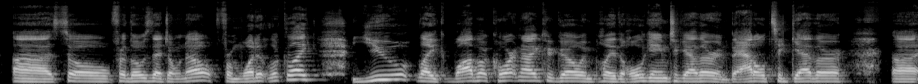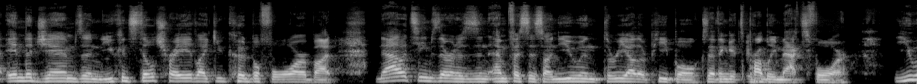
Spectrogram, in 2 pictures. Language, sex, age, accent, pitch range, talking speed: English, male, 20-39, American, 120-150 Hz, 210 wpm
